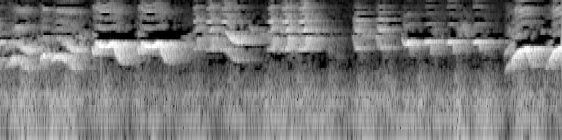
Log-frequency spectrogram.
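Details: Red-whiskered bulbul under fighting-competition training delivers continuous rich whistled phrases, rising and falling in quick steps about one and a half per second, with a dip into a lower swooping whistle near the end.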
